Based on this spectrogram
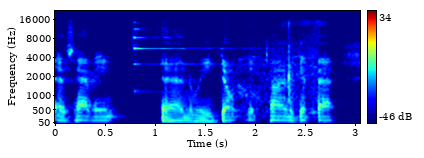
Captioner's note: timer dings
